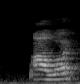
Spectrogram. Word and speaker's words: hour: Our, H is silent, O vowel, N.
